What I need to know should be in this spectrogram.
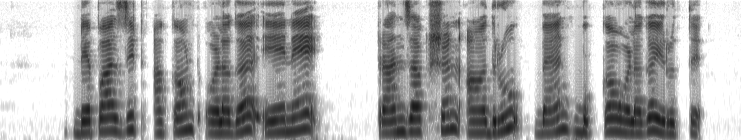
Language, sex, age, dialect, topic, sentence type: Kannada, female, 18-24, Central, banking, statement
